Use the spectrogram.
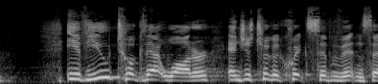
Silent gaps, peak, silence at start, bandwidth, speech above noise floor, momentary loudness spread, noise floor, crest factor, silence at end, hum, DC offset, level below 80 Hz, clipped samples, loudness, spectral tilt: none; -6 dBFS; 0 s; 16.5 kHz; 27 dB; 4 LU; -47 dBFS; 14 dB; 0 s; none; under 0.1%; -64 dBFS; under 0.1%; -20 LUFS; -3.5 dB/octave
